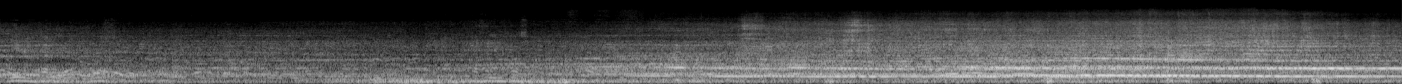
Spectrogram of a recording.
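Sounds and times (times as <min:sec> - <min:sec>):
race car engine passing by: 0:03.2 - 0:14.0.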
